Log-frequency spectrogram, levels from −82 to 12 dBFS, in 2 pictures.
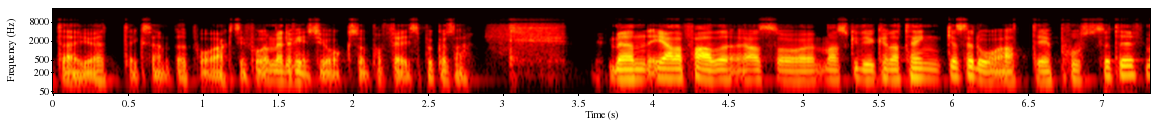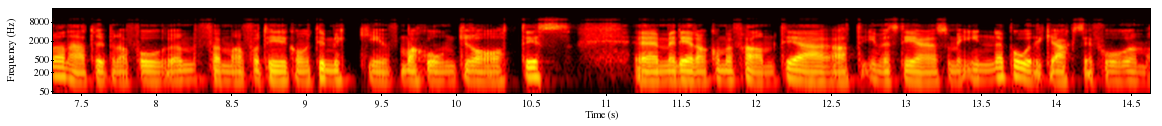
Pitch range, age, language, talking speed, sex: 105-125 Hz, 20-39, Swedish, 250 wpm, male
